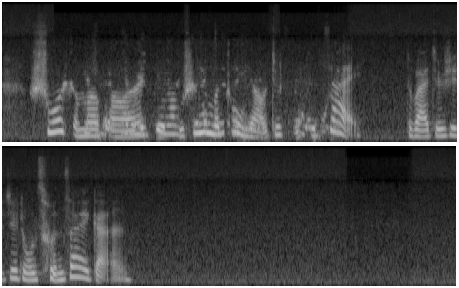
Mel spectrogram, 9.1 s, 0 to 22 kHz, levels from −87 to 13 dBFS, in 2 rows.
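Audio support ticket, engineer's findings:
Speech suppressed in double talk at 0.59–1.63 s, 2.23–2.5 s and 2.83–3.3 s. Talker ducks by around 10 dB, closer to 15 dB in the last one, in short patches. Likely the echo canceller clamping down while both ends talk over each other.

Other side's voice leaking through at 0.82–2.42 s, nearly as loud as the talker, and again at 2.95–3.32 s, quieter but still there. Far-end audio from the loudspeaker getting back into the mic, likely residual echo the canceller didn't fully remove.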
